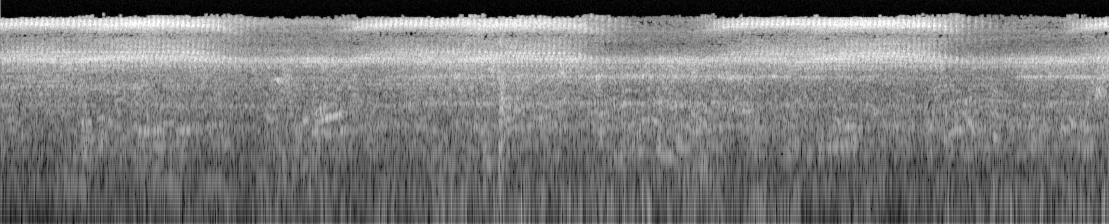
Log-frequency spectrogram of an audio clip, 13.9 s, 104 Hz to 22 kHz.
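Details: Kaempfer cicadas singing at 17:07 on 26 May 2018 at the Valas campsite area one, Namasia, Kaohsiung, Taiwan, recorded with a Canon PowerShot SX720 HS: a dense high buzzing chorus that swells and ebbs every few seconds over low murmuring voices.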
